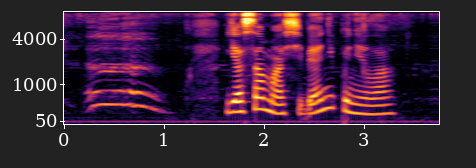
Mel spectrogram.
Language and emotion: Russian, neutral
